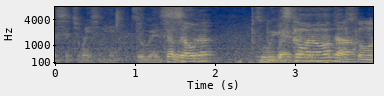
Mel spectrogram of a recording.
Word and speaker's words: Sota: Yeah, Sota. How's that? You spell it S-O-T-A?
